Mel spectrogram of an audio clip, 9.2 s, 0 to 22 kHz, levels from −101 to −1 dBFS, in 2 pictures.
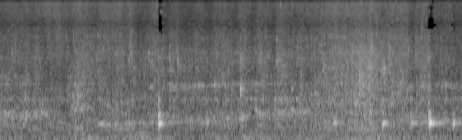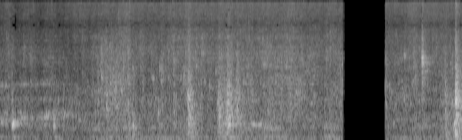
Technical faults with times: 8.05-8.48 rebuffering stall

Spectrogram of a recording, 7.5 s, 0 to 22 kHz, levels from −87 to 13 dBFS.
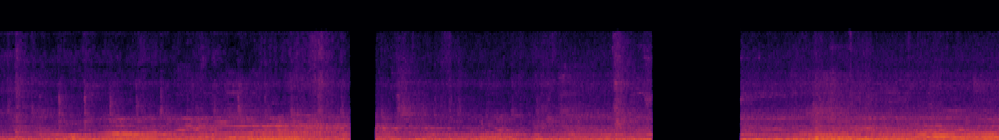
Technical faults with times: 2.62-2.83 Bluetooth stall
4.89-5.57 Bluetooth stall

